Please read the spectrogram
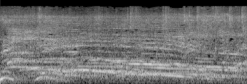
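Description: Fight crowd cheering and shouting, many voices overlapping at a steady, loud level.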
